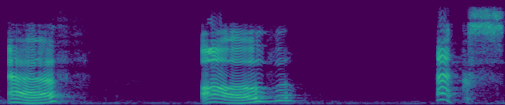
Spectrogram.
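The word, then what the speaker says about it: f(x): let me translate it the f parentheses x is actually f of x that's how we pronounce it and to go even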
